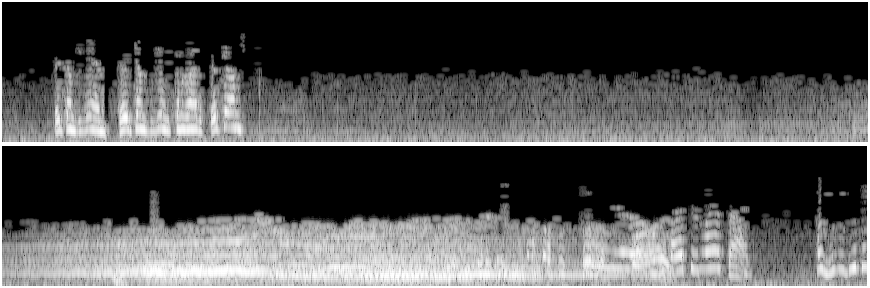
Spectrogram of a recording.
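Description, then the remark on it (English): A voice speaks briefly, then an engine drone builds and roars past, its pitch sweeping as a racing car speeds around a speedway track before fading, with talk resuming at the end. “Hey, do you think you can get your car to go that fast?”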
